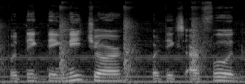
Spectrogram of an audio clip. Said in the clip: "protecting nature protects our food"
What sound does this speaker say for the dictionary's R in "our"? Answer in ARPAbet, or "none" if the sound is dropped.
W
